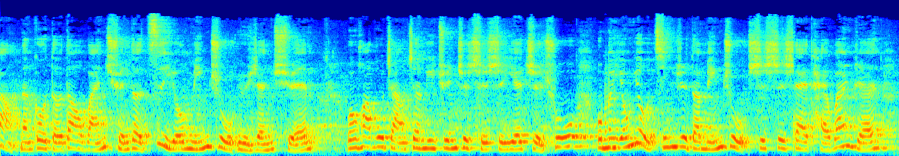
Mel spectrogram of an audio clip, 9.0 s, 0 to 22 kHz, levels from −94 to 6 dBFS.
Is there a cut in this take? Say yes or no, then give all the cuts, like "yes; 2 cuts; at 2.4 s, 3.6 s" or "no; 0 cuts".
yes; 1 cut; at 7.9 s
